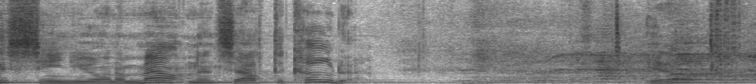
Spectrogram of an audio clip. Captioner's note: laughing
